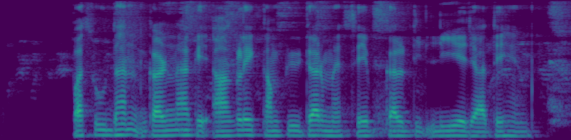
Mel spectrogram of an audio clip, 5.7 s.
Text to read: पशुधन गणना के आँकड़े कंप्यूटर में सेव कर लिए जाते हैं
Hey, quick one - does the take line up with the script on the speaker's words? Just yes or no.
yes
